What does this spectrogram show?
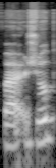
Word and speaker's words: Jube: Fida Ur Rahman is a lecturer at the University College of Jube campus, Pakistan. I had to memorize how to, pronounce that because it's not Arabic, and it's neither English nor Arabic, so it's Jube, right?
